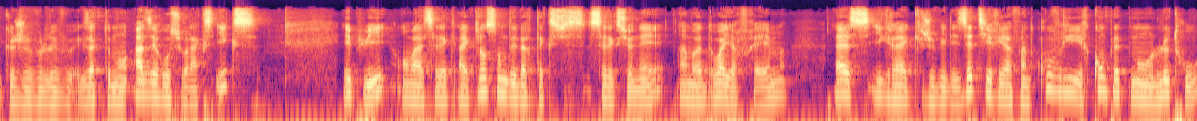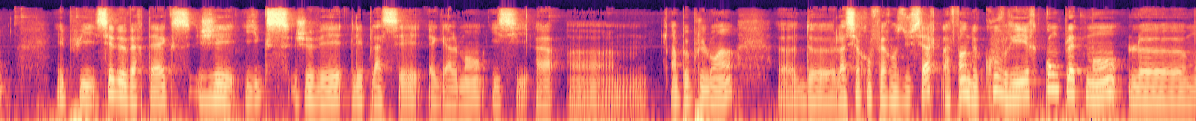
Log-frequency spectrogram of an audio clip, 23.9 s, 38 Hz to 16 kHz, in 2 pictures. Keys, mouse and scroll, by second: 0.8 click, 4.1 shift+right click, 6.6 z, 12.0 right click, 12.6 shift+right click, 13.4 g, 21.4 Tab, 22.3 z, 22.7 middle click.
